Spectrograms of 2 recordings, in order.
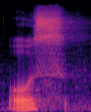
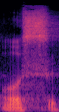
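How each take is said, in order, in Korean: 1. 이 단어는 부드러운 'th' 소리로 끝납니다. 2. 이 단어는 그냥 's' 소리로 끝납니다. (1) "우리는 그, 라는 발음 잘 없죠" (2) "그래서 오스"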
